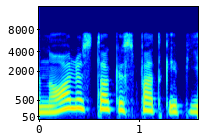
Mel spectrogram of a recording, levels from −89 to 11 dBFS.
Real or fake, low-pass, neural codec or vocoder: fake; 7.2 kHz; codec, 16 kHz, 16 kbps, FunCodec, trained on Chinese and English, 50 frames a second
